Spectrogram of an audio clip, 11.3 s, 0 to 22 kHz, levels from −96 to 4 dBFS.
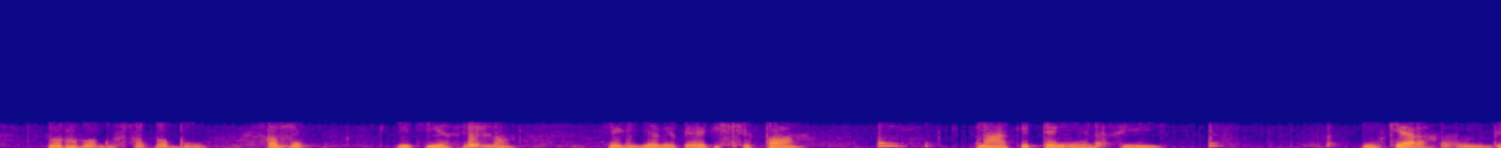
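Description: The whole clip carries G.723.1 codec damage. The speech is confined to a phone band of about 150 Hz to 3.5 kHz. The heavy, hoarse and muffled quality fits a rate near 6.3 kbit/s. Consonants smear because the coarse 30 ms frames update the voice model slowly.

From 7.97 to 8.16 s there is VoIP packet loss concealed by the speech codec. About 30 ms of audio went missing, which fits one lost frame. The decoder repeated its last pitch and filter, so a brief stretched sound fades and the sound stays weak afterwards.

It happens again from 10.85 to 11.12 s. This gap is about 60 ms, which points to two lost frames. The concealment holds longer and decays further. The result is a fading, stretched sound, and the voice is slow to recover once real packets resume.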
